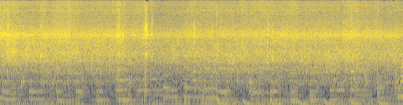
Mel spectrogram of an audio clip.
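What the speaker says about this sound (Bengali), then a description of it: "মাছের মাথাগুলো ভাজা হয়ে গেছে" Hilsa fish heads frying in a pan with green chillies, a loud continuous sizzle and crackle close by, with repeated stirring scrapes and no talking.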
